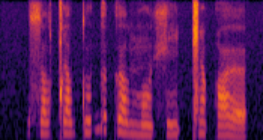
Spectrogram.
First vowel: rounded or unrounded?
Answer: rounded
